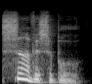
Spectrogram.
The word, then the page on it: serviceable: British English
